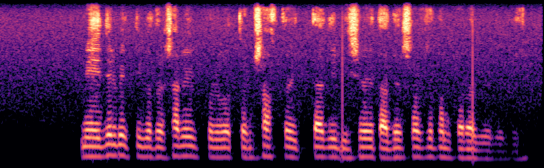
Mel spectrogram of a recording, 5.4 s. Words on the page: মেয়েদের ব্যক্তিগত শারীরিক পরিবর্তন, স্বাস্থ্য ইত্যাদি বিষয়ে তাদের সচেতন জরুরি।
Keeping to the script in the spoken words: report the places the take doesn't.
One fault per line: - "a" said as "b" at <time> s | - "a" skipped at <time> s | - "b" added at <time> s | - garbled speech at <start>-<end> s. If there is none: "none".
- "করা" added at 4.6 s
